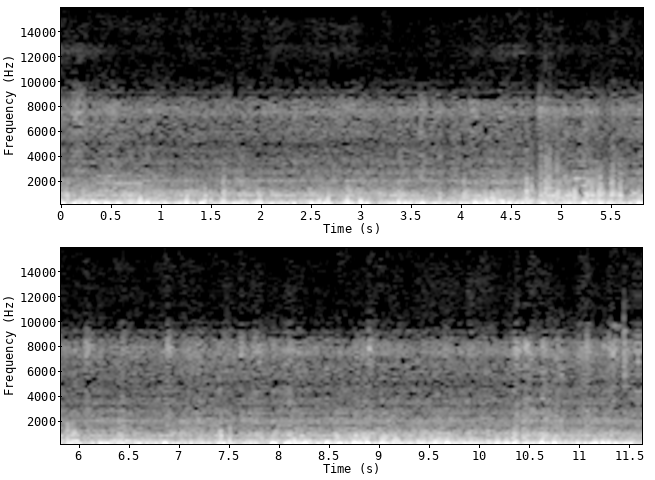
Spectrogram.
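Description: Steady running noise of a moving train heard from on board, with wind rushing over the microphone.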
